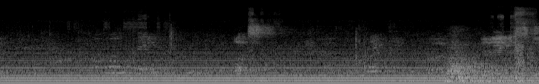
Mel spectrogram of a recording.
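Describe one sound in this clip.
An elderly woman speaks into a microphone over loudspeakers.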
